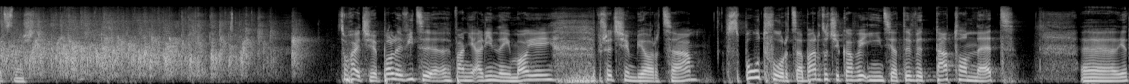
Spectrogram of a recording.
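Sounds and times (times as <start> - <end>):
crowd clapping: 0.0 - 3.3
speech: 0.1 - 0.7, 3.4 - 11.2.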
